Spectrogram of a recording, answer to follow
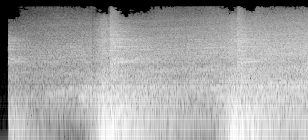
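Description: Dark film-trailer score starting out of silence, with two deep booming hits layered with whooshes, about two seconds in and again near five seconds, over a sustained bed of music.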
